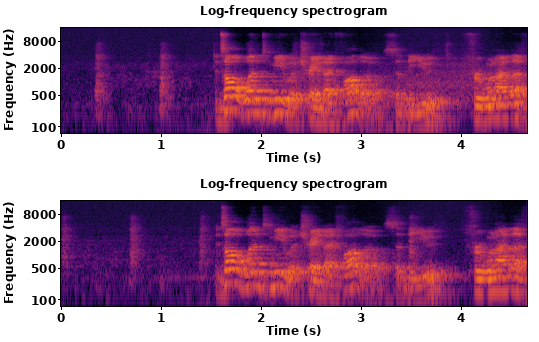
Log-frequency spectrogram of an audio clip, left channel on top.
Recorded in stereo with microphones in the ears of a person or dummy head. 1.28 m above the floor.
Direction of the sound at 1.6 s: 80° left.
